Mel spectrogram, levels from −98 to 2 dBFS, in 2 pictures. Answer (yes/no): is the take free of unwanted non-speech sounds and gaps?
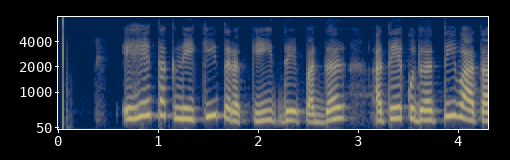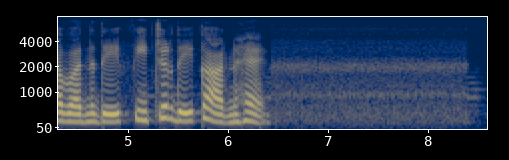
yes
